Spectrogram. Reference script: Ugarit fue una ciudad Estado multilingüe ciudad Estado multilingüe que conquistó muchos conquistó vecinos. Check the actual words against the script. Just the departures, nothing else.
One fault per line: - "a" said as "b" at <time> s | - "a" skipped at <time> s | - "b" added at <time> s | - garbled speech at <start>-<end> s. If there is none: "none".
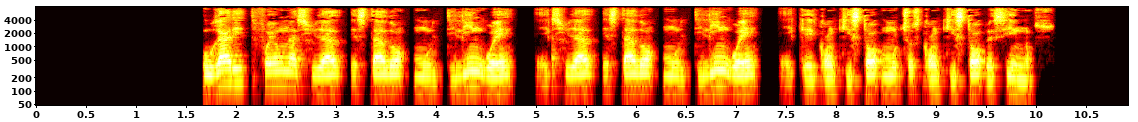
none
